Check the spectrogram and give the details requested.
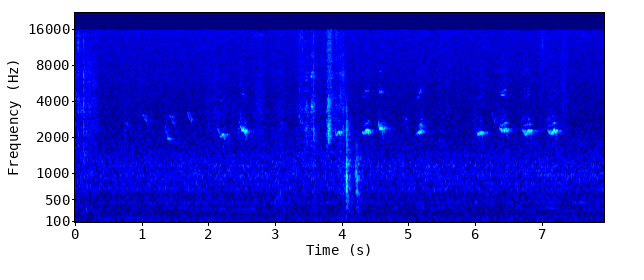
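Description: Faint bird chirping, a string of short, high chirps repeated irregularly, with a couple of sharp clicks about halfway through.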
